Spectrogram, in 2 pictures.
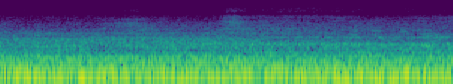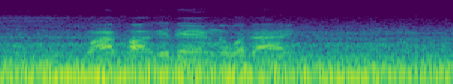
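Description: A middle-aged man speaks casually, close by.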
